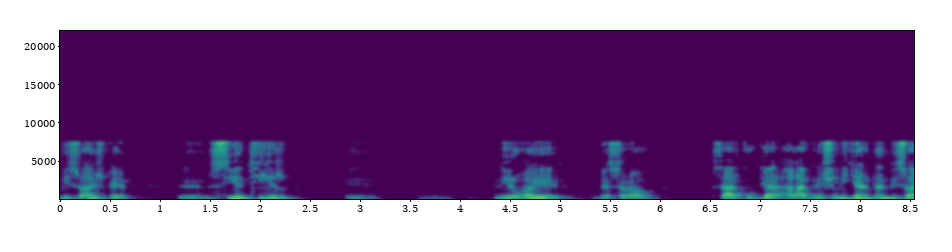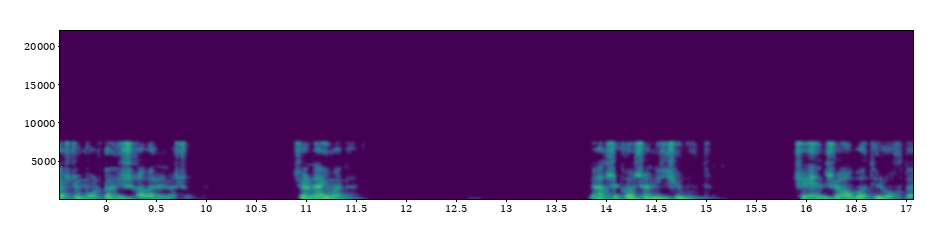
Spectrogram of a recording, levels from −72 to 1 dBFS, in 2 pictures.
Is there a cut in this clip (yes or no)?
no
